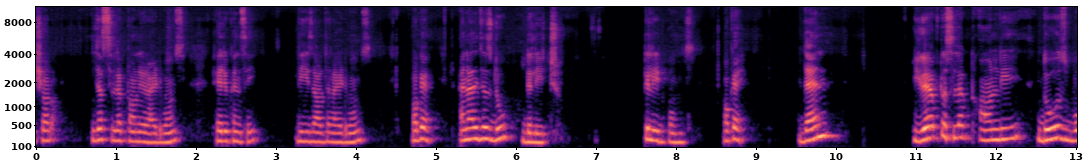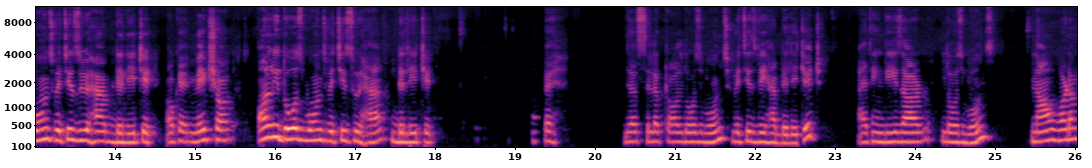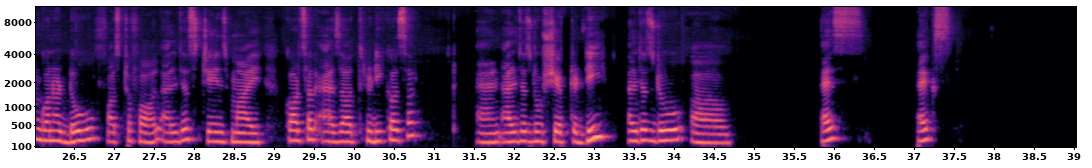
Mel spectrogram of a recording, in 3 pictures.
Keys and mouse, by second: 0.2 shift+click, 1.2 shift+middle drag, 2.2 g, 4.9 shift+middle click, 6.0 Delete, 11.2-12.5 drag, 13.7-14.2 shift+drag, 15.0 shift+click, 16.4-17.0 shift+drag, 18.1 ctrl+click, 19.2-19.5 shift+drag, 20.7 shift+click, 21.2 shift+click, 21.7 shift+click, 23.3-24.4 drag, 25.4 shift+middle click, 26.7 shift+middle click, 28.7-30.3 drag, 32.3 shift+d, 35.7 s.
